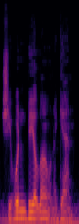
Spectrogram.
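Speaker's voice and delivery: ordinary delivery, nothing marked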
